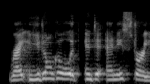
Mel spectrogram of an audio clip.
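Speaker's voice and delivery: ordinary talk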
